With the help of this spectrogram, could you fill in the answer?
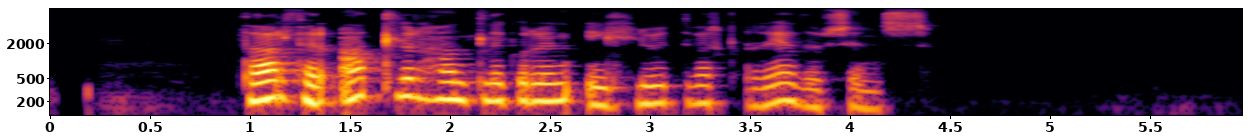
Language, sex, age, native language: Icelandic, female, 40-49, Icelandic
